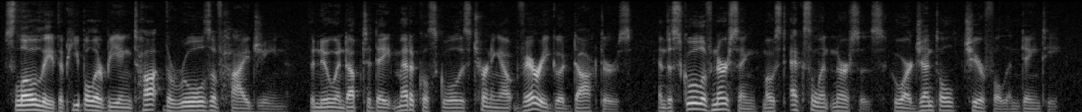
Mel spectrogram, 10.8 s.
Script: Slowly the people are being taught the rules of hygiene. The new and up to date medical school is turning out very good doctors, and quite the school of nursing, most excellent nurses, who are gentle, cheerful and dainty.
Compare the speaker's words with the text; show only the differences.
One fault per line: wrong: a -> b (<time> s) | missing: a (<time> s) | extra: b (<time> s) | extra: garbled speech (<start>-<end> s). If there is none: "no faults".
missing: quite (6.7 s)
